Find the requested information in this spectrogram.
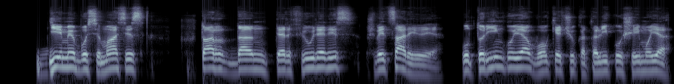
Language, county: Lithuanian, Panevėžys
